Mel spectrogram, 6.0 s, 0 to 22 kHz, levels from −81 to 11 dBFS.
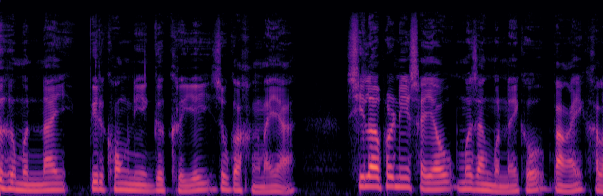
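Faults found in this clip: No faults found in the speech signal; level, continuity and timing show nothing needing a ticket.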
